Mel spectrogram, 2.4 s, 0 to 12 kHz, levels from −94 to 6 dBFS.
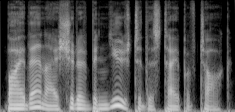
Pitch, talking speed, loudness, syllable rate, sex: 115 Hz, 305 wpm, -18 LUFS, 5.9 syllables/s, male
